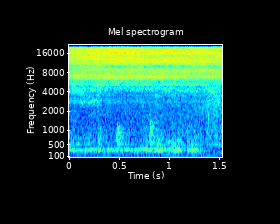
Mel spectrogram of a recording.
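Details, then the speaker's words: Small engine with spark plug fitted, turned over by hand, gives a steady airy hiss, a massive air leak of compression escaping past a leaking head gasket; soapy water spray locates the leak. "it's by hearing and listening so if I turn this engine over you can hear some hissing"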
